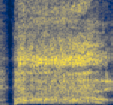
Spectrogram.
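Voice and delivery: high loud wail; mock anguished wail. Co-host acting out a crying steroid kid, loud wail. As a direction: let out a sudden pained cry. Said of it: "he's sitting just like".

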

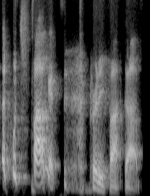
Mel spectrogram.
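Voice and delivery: normal talking voice

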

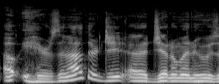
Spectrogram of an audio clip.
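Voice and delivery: ordinary talk, nothing marked

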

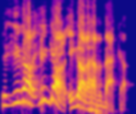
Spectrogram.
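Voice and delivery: usual speaking voice

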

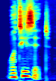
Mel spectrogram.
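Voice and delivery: put-on lightly French-accented question; a touch of French, understated; subtle French accent. Woman asking the accountant about his problem, subtle French accent. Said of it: "softened by a subtle French accent".

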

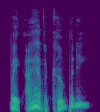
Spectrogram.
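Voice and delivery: incredulous question, voice jumping high; astonished wife. Retold or imitated. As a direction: act out her stunned disbelief. Retold wife's astonished discovery.

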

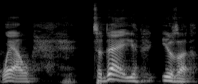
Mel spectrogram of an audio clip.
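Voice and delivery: a hint of [name]'s speaking voice; [name] impression. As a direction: lightly imitate her interview voice. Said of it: "the way that she's like".

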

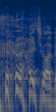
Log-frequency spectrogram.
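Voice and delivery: laughing through the words. Real, not acted. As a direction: say it while laughing. Laughing at covid joke.

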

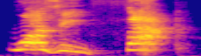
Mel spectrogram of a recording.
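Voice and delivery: high Cockney jeer from the back; loud Cockney shout from the back; Cockney heckle. Retold or imitated. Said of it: "an authoritative Cockney voice".

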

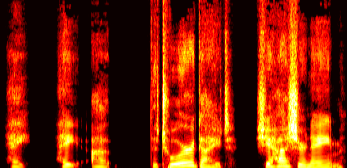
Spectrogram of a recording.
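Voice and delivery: a light Irish bus driver voice; lightly imitating an Irish bus driver; Irish accent. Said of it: "Well done on the accent".

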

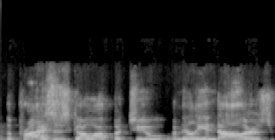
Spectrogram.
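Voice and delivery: ordinary delivery

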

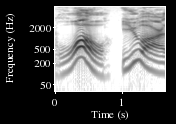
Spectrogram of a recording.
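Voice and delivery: loud, startled whoa; big, loud reaction of disbelief; shocked. Retold or imitated. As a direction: recoil out loud in retold shock. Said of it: "but it shocks me".

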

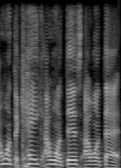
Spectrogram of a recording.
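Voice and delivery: high-pitched mock greedy demands; demanding child. Girl runs off to try all food, imitated demanding. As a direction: rattle off wants like an eager spoiled kid.

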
